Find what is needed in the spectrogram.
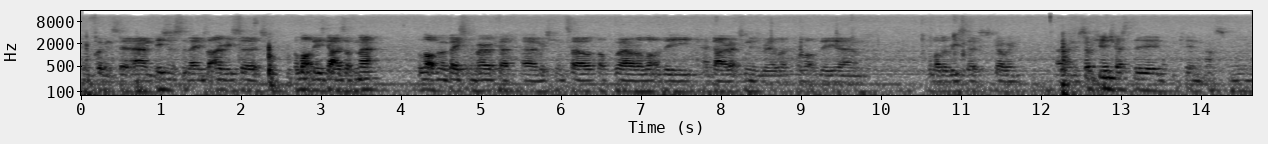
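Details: Adult man who lives with a stammer; stuttering.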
